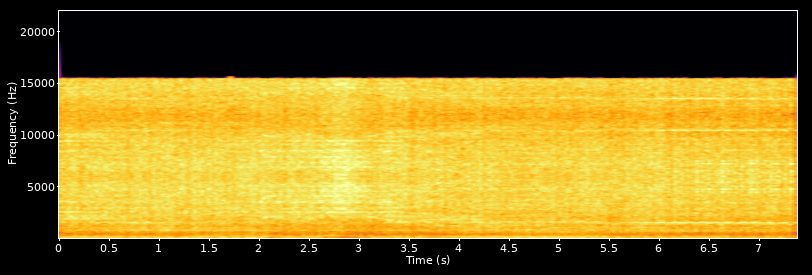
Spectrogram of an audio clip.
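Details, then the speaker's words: 1985 Chevy Celebrity Eurosport, turbocharged first-generation fuel-injected 2.8 V6, on its first warmup. Loud, raspy, open-sounding exhaust at idle that swells and rasps harder on revs. Broken exhaust system leaking. "Well, I got this engine started up. Sounds pretty good, other than the broken exhaust system."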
